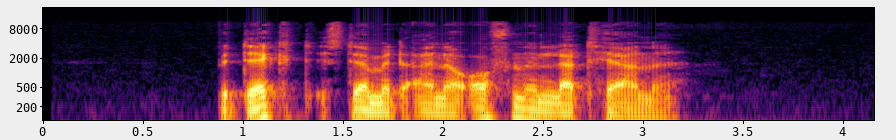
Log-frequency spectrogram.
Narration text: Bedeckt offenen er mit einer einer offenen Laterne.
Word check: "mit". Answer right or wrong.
right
